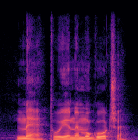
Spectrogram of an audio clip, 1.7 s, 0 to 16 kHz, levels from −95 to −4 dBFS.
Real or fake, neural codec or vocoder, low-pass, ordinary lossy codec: fake; codec, 44.1 kHz, 7.8 kbps, Pupu-Codec; 14.4 kHz; none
